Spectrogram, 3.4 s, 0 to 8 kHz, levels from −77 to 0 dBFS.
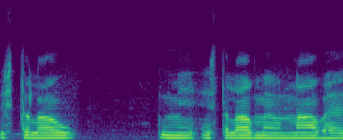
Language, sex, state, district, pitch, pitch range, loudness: Hindi, male, Bihar, Jamui, 150 Hz, 145-155 Hz, -16 LUFS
